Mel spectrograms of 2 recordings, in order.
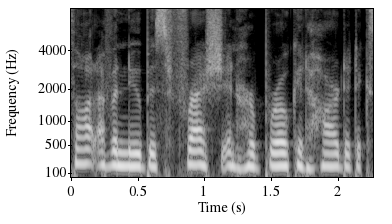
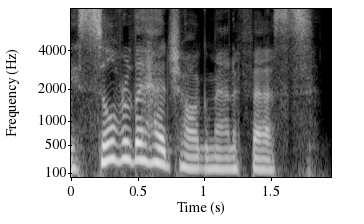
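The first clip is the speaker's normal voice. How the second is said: ordinary delivery, nothing marked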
